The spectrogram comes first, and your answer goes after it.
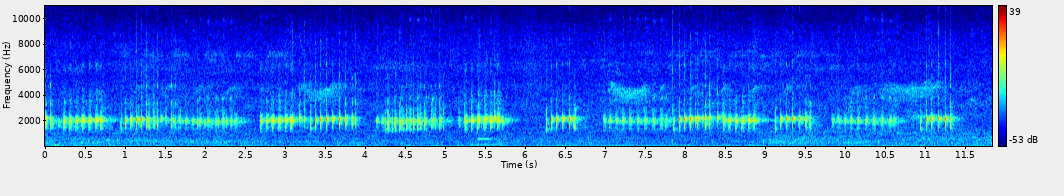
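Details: Dense frog chorus in Sanzen-in temple's Shuheki-en Japanese garden, Ohara, Kyoto, Japan: loud, high pulsed trills and sustained tones follow one another in quick bursts, callers answering back and forth almost without pause.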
